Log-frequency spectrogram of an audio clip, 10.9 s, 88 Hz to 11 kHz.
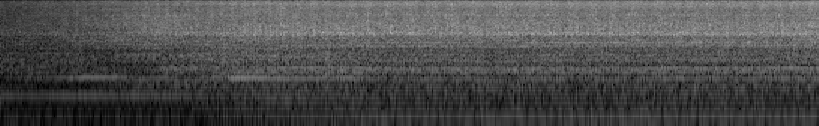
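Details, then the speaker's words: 4-cylinder engine, dead-cold start, clean full oil: fast even metallic chatter over idle easing slightly as it settles; suspected timing chains or a VVT actuator, not confirmed. "Okay. So the motor's dead cold. Woo! There we go. That's timing chains."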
